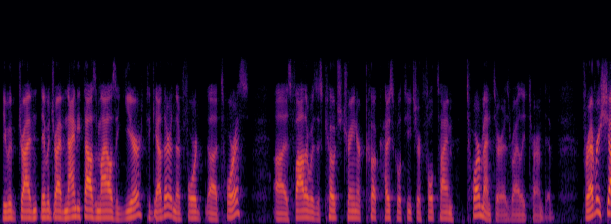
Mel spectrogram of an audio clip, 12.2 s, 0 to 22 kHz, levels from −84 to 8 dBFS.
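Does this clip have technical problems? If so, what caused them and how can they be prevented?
No, nothing stood out as a technical problem on listening to this speech clip, so there is nothing here that needs preventing.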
